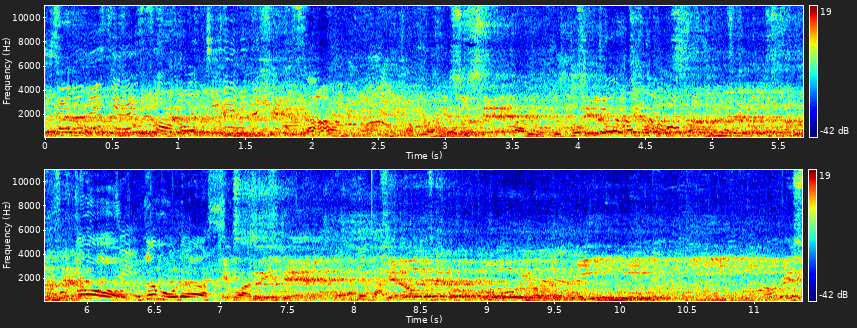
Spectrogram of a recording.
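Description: Young men call out to each other on an open field.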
